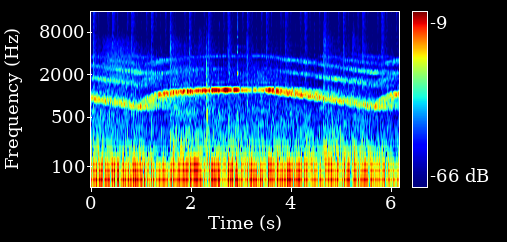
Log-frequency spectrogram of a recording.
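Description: A siren wailing in slow cycles: its pitch climbs quickly, holds, then sinks slowly over a few seconds and climbs again near the end, over a low steady rumble.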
